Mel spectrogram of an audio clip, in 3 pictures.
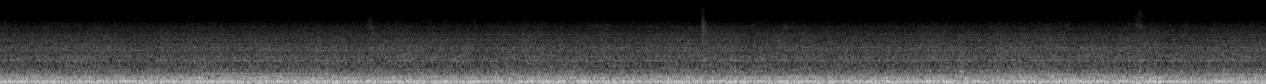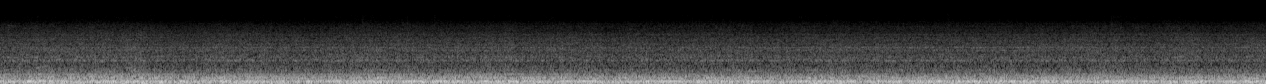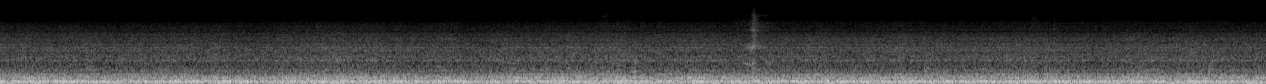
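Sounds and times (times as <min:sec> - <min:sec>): airplane cabin roar: 0:00.0 - 0:37.9.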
